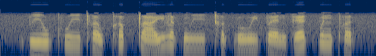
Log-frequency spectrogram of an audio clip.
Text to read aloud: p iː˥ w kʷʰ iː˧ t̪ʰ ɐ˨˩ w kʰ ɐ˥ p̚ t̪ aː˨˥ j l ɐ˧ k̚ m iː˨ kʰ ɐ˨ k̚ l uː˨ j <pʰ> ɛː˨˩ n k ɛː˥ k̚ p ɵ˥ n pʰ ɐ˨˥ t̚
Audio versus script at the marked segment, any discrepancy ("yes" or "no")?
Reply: yes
